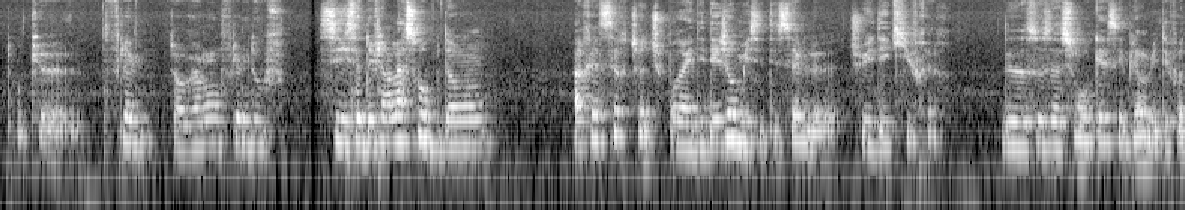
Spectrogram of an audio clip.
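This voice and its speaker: A young woman with a slight lisp and slushy s sounds, chatting casually and slangily as she gives opinions in a makeup vlog. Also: mid-range voice. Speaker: beauty vlogger. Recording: echoey room with faint background noise.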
